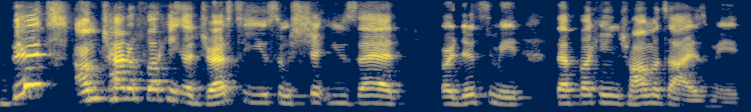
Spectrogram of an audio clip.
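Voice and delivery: imitating telling off a gaslighting parent; mock exasperated outburst. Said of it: "It's like".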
